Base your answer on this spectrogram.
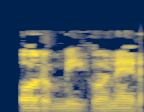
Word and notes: hormigonera: espagnol

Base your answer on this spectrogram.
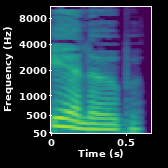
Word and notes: earlobe: anglais

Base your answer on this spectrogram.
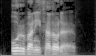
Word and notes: urbanizador: espagnol

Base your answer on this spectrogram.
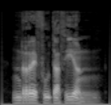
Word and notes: refutación: espagnol

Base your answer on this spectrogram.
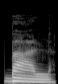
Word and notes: Bâle: francais

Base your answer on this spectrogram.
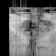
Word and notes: arritmia: espagnol

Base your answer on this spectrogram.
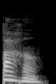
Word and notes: parrain: francais

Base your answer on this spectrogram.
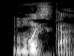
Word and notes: muesca: espagnol

